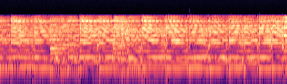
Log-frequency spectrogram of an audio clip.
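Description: Bağlama (long-necked Turkish saz) playing an instrumental passage between sung verses of a devotional song: evenly repeated plucked strokes, about three to four a second, over steady held notes.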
